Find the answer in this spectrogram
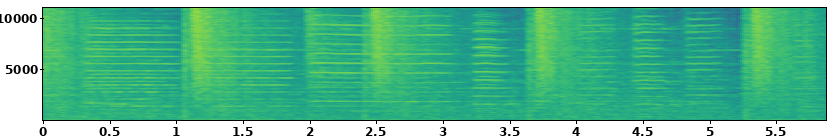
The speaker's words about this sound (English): Five cannon shots are fired in the Battle of Borodino, a turning point in the war.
